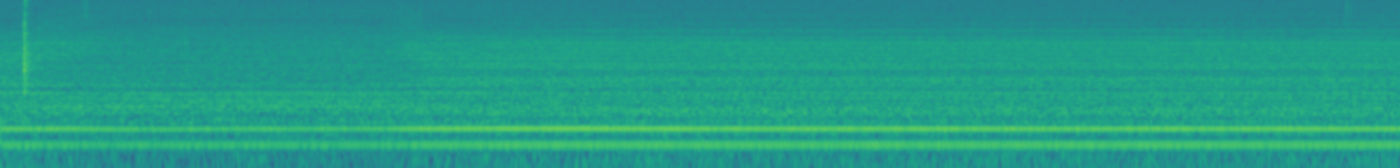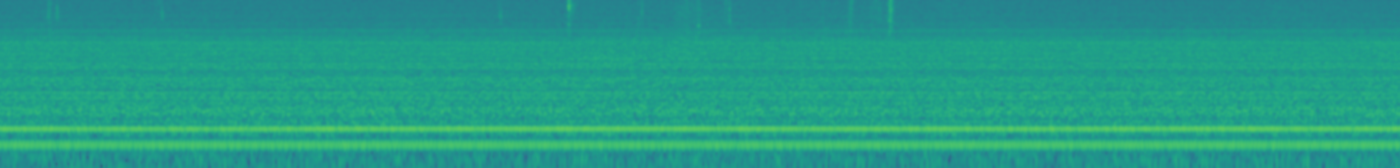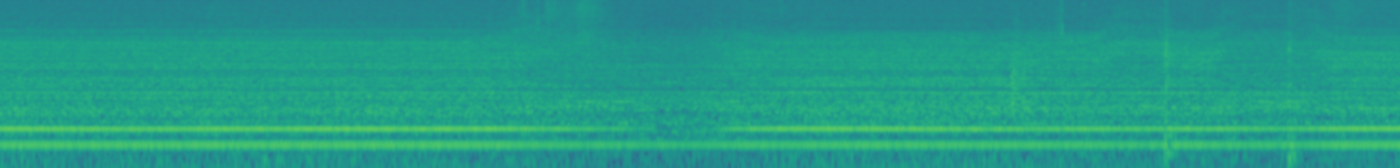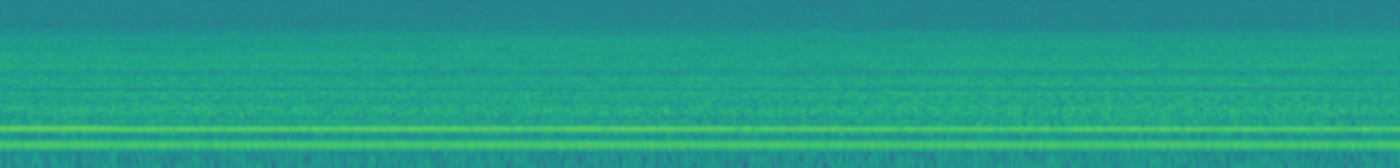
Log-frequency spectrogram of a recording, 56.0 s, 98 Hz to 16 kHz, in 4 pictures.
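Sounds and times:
hot air blower fan hum: 0:00.0 - 0:56.0.

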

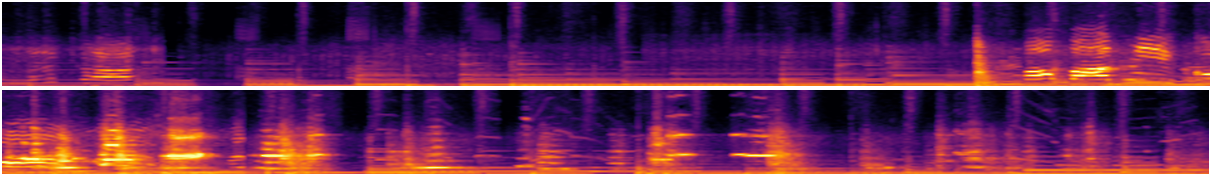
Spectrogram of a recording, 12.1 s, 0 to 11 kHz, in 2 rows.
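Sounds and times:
girl talking in a high voice: 0:00.0 - 0:00.8, 0:05.0 - 0:07.5
background music with held notes: 0:00.0 - 0:12.0.

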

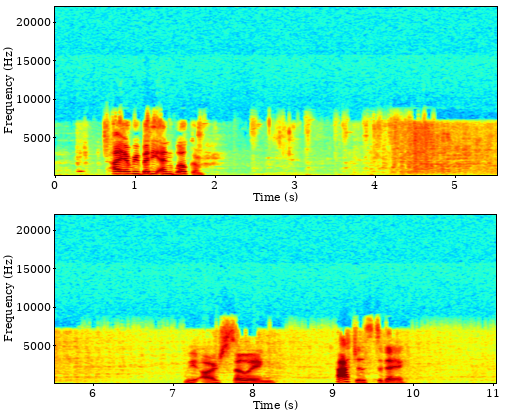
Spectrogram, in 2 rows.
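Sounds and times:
embroidery machine running: 0:03.9 - 0:11.0.

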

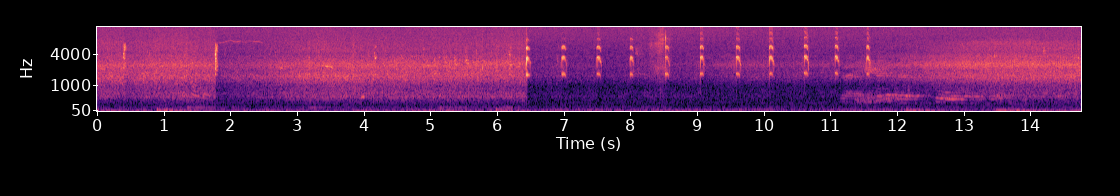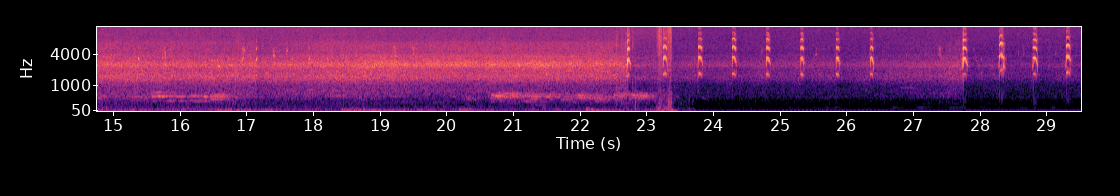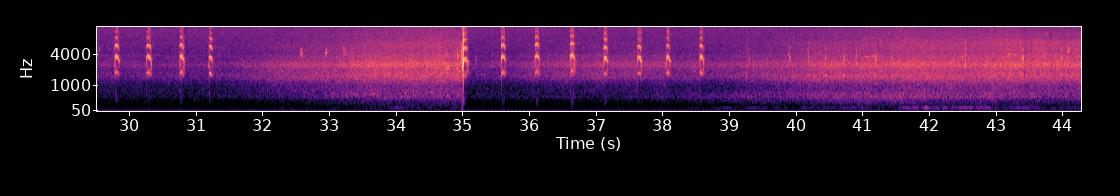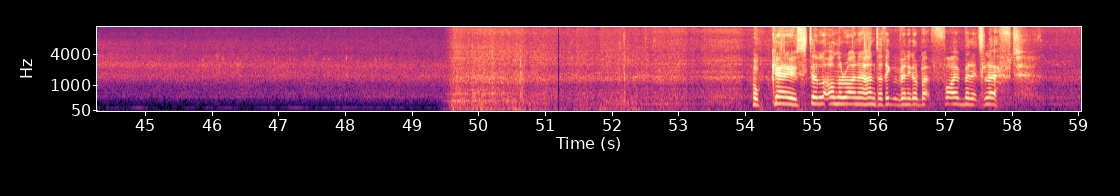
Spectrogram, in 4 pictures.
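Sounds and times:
wind rumble: 0:49.5 - 0:57.0.

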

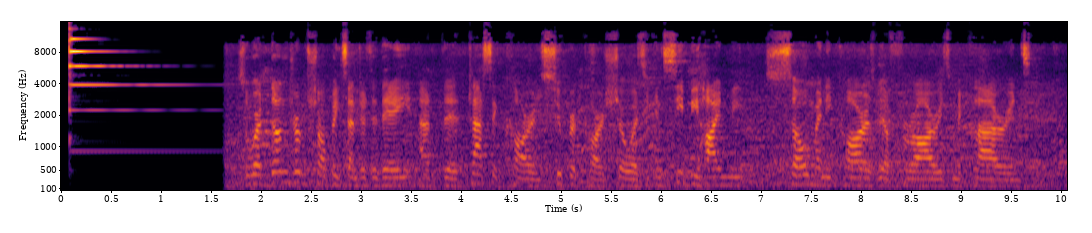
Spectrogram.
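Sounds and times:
bell-like ding: 0:00.1 - 0:01.8
crowd noise in hall: 0:01.6 - 0:10.0.

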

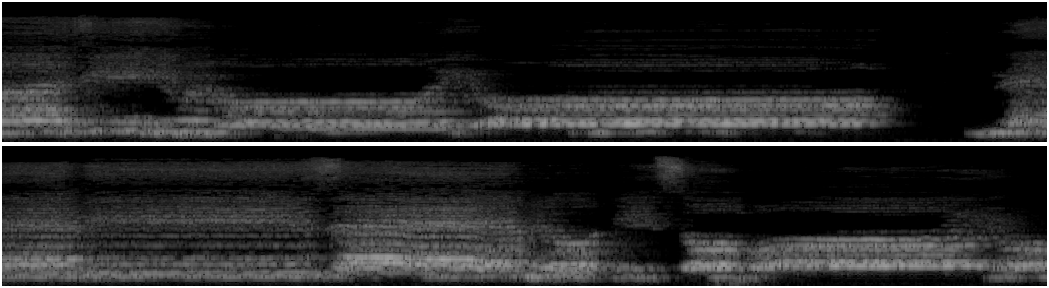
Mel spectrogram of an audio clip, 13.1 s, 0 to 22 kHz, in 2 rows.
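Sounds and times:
children's choir singing a cappella: 0:00.0 - 0:13.0.

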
